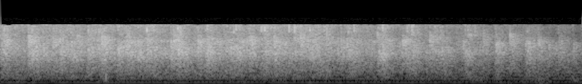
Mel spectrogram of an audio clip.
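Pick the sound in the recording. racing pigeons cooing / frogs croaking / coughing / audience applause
audience applause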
